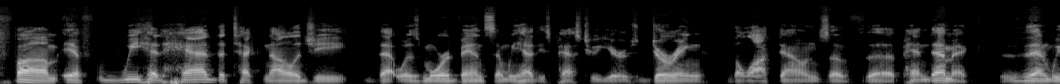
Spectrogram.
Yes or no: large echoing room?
no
